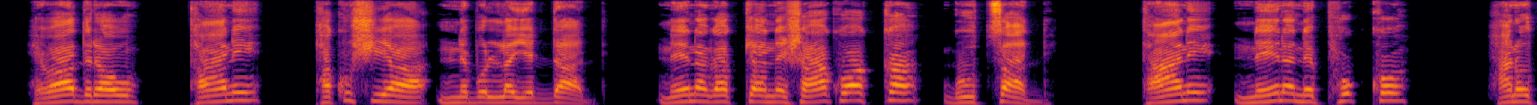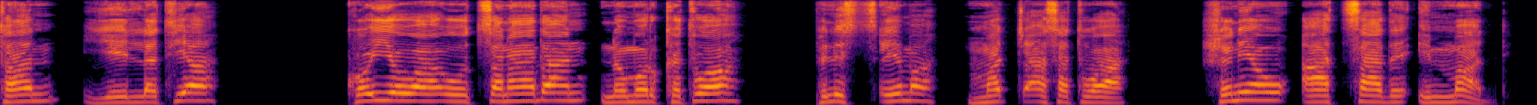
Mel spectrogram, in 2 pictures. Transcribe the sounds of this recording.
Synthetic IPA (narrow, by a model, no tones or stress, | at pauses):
hɛwaːd̪ɪɾɐw | t̪aːnɪ | t̪ɐkʊʃɪjaːnːɛbɔlːɐjɛd̪ːaːd̪ːɪ̥ | neːnɐɡɐkːɪjaːnːɛʃaːkʊwaːkːɐɡuːt͡sːaːd̪ːɪ̥ | t̪aːnɪne̞ːnɐnɛpʰɔkːɔ | hɐnɔt̪aːnje̞ːlːɐt̪ɪjaː | kʰɔjːɔwaːo̞ːt͡sːɐnaːd̪ɐnːɛmɔɾkːɛt̪ʊwaː | pɪlɪst͡sʼːeːmɐ | mɐt͡ʃʼːɐːsɐt̪ʊwaː | ʃɛnɪjɐwaːt͡sːaːd̪ɛʔɪmːaːd̪ːɪ̥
